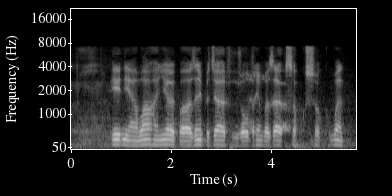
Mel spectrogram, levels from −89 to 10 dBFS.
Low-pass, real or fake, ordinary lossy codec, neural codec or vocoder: 7.2 kHz; fake; MP3, 48 kbps; codec, 16 kHz, 0.8 kbps, ZipCodec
